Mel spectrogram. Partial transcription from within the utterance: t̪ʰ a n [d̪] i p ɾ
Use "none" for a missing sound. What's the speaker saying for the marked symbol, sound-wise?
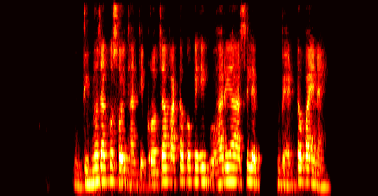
t̪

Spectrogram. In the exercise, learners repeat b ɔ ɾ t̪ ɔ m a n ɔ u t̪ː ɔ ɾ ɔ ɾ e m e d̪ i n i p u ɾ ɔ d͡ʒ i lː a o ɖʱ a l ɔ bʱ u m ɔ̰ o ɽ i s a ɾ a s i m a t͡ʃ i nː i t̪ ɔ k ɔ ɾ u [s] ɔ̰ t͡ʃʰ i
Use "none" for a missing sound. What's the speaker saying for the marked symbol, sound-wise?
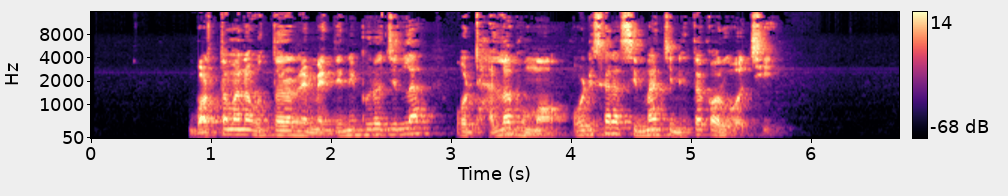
none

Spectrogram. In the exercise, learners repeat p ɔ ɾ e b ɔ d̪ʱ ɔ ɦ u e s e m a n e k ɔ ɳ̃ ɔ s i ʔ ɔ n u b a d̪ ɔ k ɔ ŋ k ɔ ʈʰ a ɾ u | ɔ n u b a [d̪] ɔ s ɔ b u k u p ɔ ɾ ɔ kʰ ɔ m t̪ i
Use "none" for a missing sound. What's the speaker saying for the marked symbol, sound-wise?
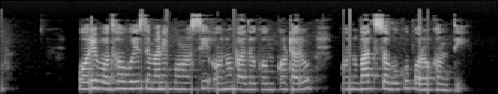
d̪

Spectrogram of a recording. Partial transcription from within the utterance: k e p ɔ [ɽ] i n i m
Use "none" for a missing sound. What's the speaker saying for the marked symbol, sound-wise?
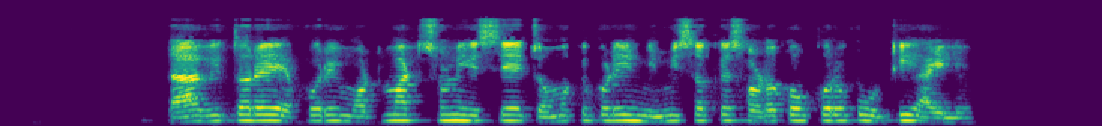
ɽ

